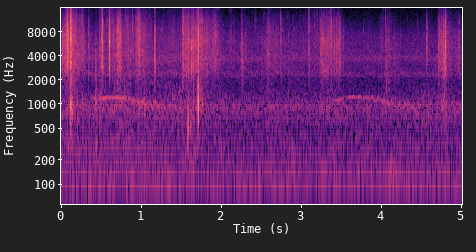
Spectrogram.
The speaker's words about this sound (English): Here it comes. This is an eastern screech owl.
